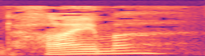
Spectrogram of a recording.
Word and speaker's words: haima: Hudor, H-U-D, long O-R. Hudor, that's the Greek word water. That's water and haima. H-A-I-M-A, haima, that's the Greek word blood.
